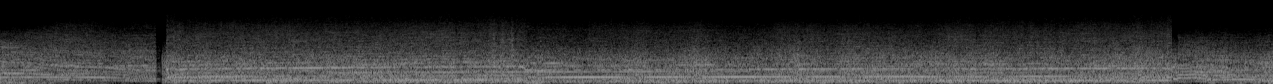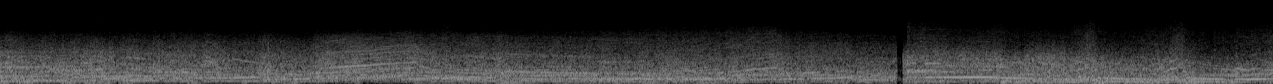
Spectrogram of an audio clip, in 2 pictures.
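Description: Race car engines in an AI racing video game drone and whine continuously as cars pass and shift pitch, with sharp cuts between camera views and high rising whistles in the middle section.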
